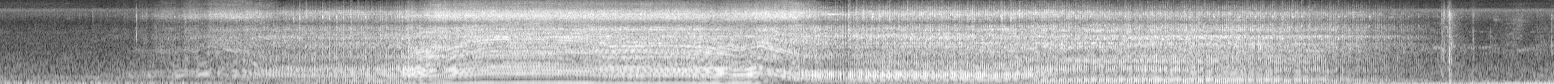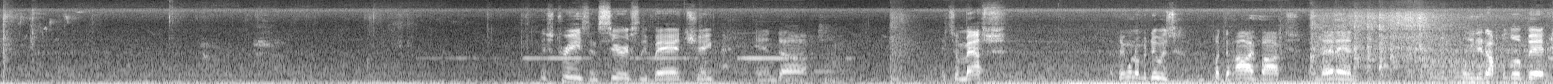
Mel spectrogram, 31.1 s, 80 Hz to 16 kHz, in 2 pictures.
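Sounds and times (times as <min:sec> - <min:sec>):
chainsaw idling: 0:01.2 - 0:14.7, 0:26.7 - 0:31.0
chainsaw cutting tree trunk: 0:01.2 - 0:14.8, 0:28.6 - 0:31.0
sharp knocks: 0:24.4 - 0:24.8.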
